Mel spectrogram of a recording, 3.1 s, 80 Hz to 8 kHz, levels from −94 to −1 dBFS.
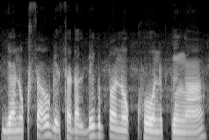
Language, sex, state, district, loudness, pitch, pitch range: Garo, male, Meghalaya, South Garo Hills, -17 LUFS, 110 Hz, 105-125 Hz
